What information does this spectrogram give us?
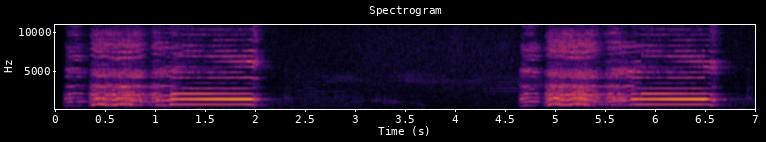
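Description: Two loud rooster crows about four seconds apart, each a harsh broken opening that settles into a long, steady drawn-out final note.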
